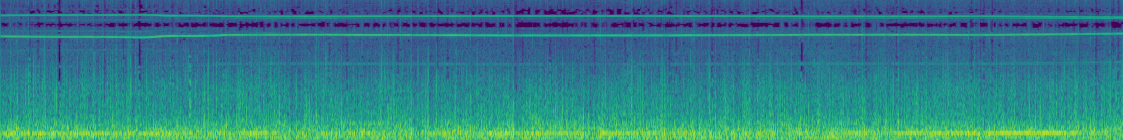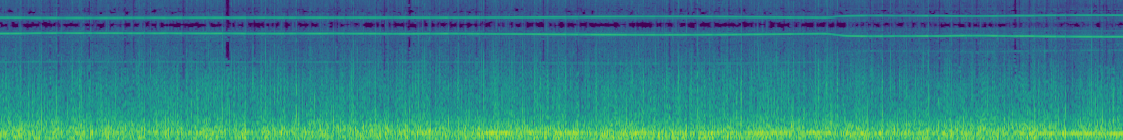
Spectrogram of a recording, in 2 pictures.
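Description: Small propeller aircraft's motor running steadily in flight: a constant drone with a thin, steady high whine above it and rushing air, heard from a camera mounted on the aircraft.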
